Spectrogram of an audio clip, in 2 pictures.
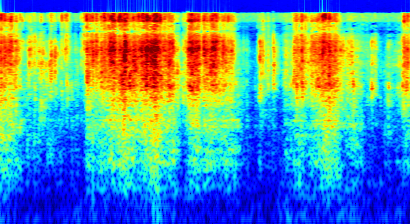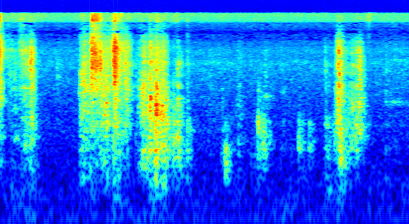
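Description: Clear plastic bag crinkling and rustling as a pistol is pulled out of it, densest in the first few seconds, then a few shorter rustles and light handling knocks.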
